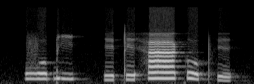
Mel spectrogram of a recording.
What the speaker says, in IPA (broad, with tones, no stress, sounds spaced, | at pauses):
v o˦ ɓ i˦ | ɪ˨ t ɪ˨ h aː˦ k o˦˨ pʰ ɪ˨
